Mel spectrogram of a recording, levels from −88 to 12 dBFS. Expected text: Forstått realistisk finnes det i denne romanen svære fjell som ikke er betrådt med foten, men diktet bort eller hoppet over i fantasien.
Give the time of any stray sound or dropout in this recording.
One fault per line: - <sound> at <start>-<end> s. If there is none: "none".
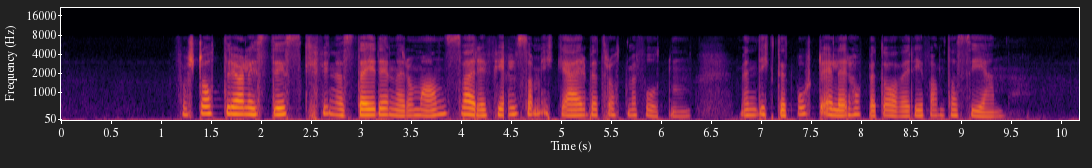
- dropout at 4.4-4.5 s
